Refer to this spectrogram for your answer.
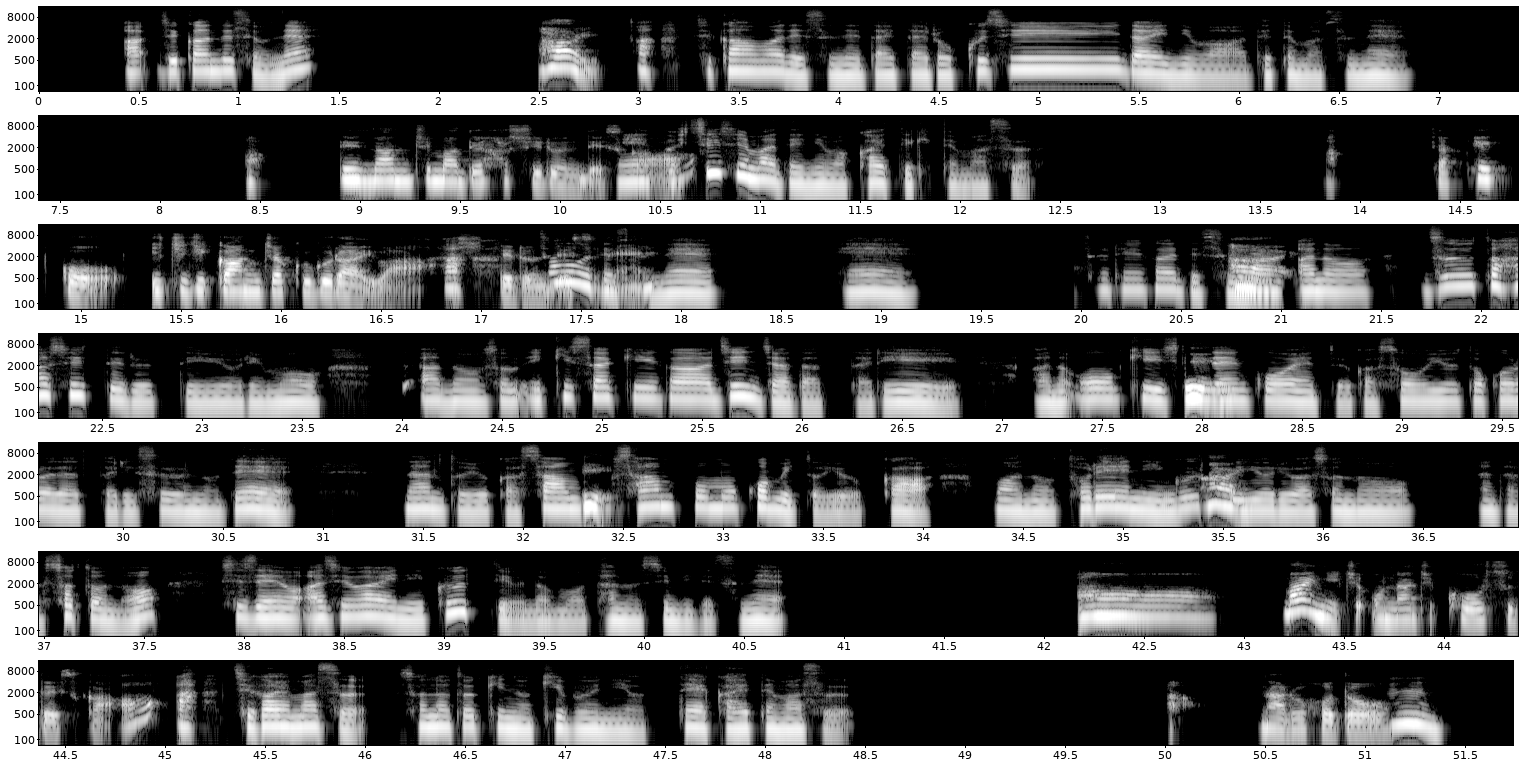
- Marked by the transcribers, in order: none
- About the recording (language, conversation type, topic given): Japanese, podcast, 散歩中に見つけてうれしいものは、どんなものが多いですか？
